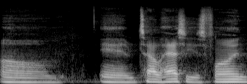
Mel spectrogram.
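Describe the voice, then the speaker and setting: Recorded very cleanly against a silent background, a man speaks in an American accent. His pitch is fairly low and his intonation monotone and flat. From US South, Stone Mountain, Georgia. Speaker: former pro football player, security head. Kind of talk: casual interview chat.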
